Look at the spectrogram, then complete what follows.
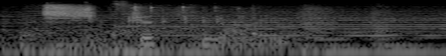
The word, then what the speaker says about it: strychnine: I need to look up how to pronounce that. Strychnine.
